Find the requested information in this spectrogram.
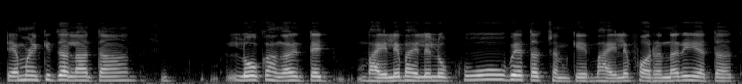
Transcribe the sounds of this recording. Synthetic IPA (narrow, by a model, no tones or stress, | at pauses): t̪ɛm̤uɭekiːd͡zalaːt̪a | lokãŋɡat̪ẽbʱajlebʱajlelokkʰːuːbjɛt̪at̪səmkebʱajlefɔɾənəɾijɛt̪at̪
